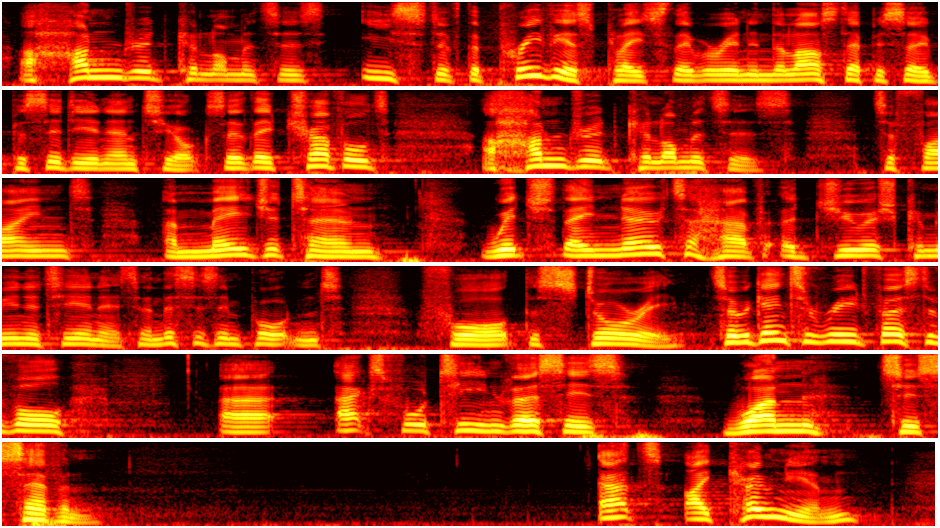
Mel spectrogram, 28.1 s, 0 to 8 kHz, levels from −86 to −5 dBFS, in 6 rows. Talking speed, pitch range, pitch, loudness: 135 wpm, 135-170 Hz, 150 Hz, -23 LUFS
